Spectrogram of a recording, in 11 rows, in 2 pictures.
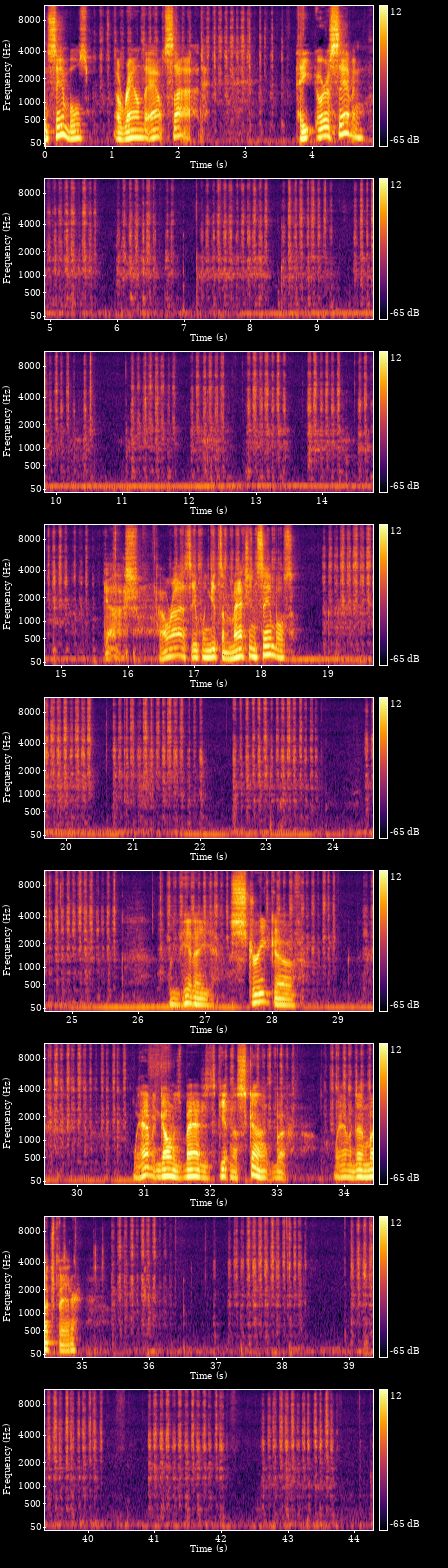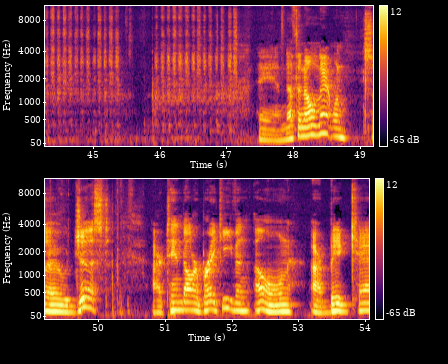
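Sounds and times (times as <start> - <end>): lottery ticket being scratched: 0.0 - 23.8, 24.4 - 36.4, 37.0 - 48.2.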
